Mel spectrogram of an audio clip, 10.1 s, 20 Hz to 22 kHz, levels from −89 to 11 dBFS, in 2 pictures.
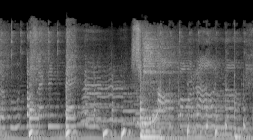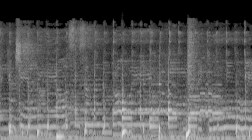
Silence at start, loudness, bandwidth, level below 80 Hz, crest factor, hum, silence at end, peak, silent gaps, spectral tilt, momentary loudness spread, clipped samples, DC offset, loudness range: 0 s; -17 LUFS; 14 kHz; -24 dBFS; 16 dB; none; 0 s; 0 dBFS; none; -5 dB/octave; 8 LU; under 0.1%; under 0.1%; 4 LU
